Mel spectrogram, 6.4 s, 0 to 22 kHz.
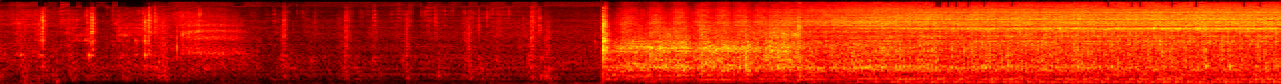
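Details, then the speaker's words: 1950 Dodge first start in 40 years, hard to start: a few quiet clicks, then catches sharply and settles into even steady idle, all six cylinders firing; some blow-by and slight rattle noted. "that's it sounds good okay OOP all right well that was fun boy that was not easy to get that going everything was set up right and it just didn't want to start"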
